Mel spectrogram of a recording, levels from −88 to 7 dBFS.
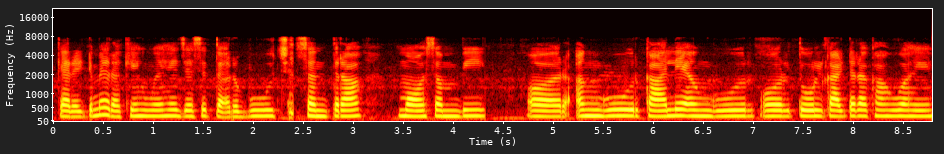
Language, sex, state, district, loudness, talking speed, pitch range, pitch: Hindi, female, Bihar, Purnia, -15 LUFS, 130 wpm, 200-215 Hz, 210 Hz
